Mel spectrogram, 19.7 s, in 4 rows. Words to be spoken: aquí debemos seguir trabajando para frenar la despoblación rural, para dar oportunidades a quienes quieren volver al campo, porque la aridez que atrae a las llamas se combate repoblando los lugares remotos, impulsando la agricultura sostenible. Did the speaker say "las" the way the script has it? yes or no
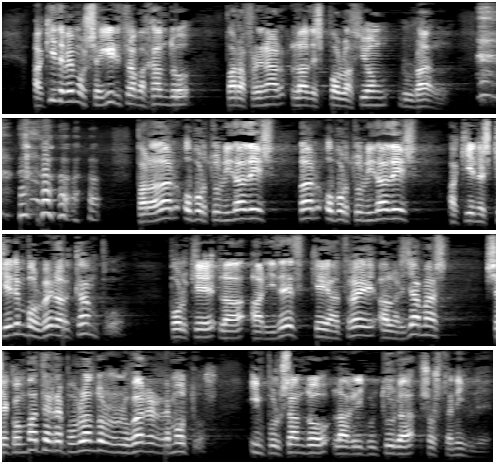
yes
